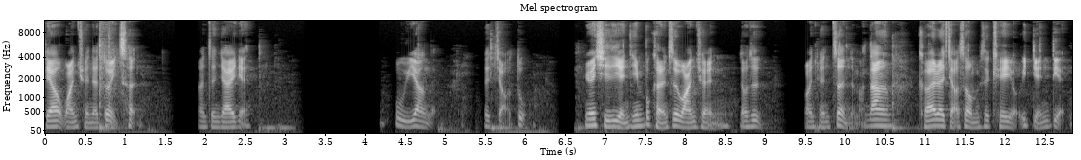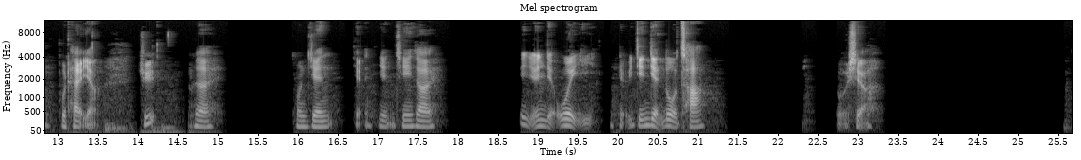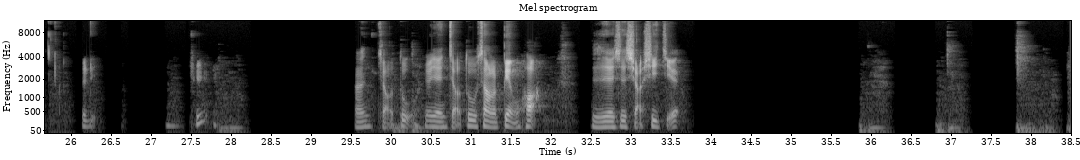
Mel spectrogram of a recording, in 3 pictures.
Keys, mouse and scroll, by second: 1.8-2.8 drag, 2.8 shift+d, 5.1-5.6 scroll down 1, 5.6 KP_1, 6.3-6.7 scroll up 1, 6.7-7.2 shift+middle drag, 7.2-8.4 scroll up 2, 8.4-12.4 drag, 9.2-9.7 scroll down 2, 9.7 shift+middle click, 10.0-10.7 shift+scroll, 10.7 shift+middle click, 11.5-12.4 scroll up 1, 14.3 g, 21.5-24.9 drag, 27.4 click, 27.9 g, 30.1 space, 35.9 space, 36.9 space, 37.9 space.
